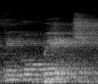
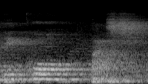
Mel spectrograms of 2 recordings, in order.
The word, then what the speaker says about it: decoupage: Nah, jadi walaupun itu tulisannya kalau dibaca secara Inggris Decopage, tapi sebenarnya ini adalah asalnya itu dari Prancis. Makanya kita harus membacanya Decoupage, bukan Decopage ya Ibu.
